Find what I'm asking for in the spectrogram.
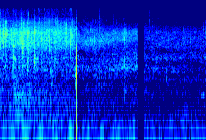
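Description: Brinjal (eggplant) pieces fry in a pan with a steady, faint sizzle and crackle, one sharp tick near the middle and a brief dropout later, with no voices.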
